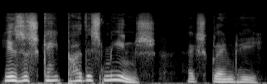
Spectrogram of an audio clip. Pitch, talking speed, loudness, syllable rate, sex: 150 Hz, 180 wpm, -19 LUFS, 5.2 syllables/s, male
